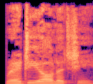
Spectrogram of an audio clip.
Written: radiology

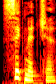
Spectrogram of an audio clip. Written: signature

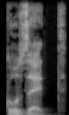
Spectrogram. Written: causette

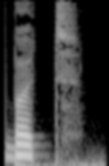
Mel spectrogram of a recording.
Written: botte

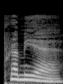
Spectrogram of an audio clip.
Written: premiere

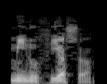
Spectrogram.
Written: minucioso

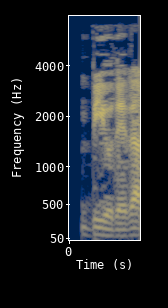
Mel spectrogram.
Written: viudedad

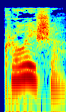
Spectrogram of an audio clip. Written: Croatia

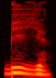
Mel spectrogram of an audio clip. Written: bille

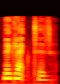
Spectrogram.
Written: neglected

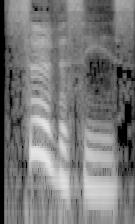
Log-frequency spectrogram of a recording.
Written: cervix

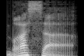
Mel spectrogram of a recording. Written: brassard

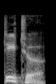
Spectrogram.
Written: detour

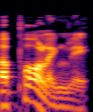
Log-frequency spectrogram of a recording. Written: appallingly

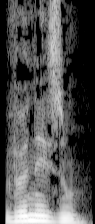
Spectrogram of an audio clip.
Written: venaison

